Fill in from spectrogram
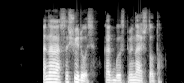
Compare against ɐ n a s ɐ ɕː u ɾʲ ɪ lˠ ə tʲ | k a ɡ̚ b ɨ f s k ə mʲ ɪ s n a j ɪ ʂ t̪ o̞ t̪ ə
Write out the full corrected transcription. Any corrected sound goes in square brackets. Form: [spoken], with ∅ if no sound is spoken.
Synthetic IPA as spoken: ɐ n a s ɐ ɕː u ɾʲ ɪ lˠ ə [sʲ] | k a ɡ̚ b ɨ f s [p] ə mʲ ɪ [∅] n a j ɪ ʂ t̪ o̞ t̪ ə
